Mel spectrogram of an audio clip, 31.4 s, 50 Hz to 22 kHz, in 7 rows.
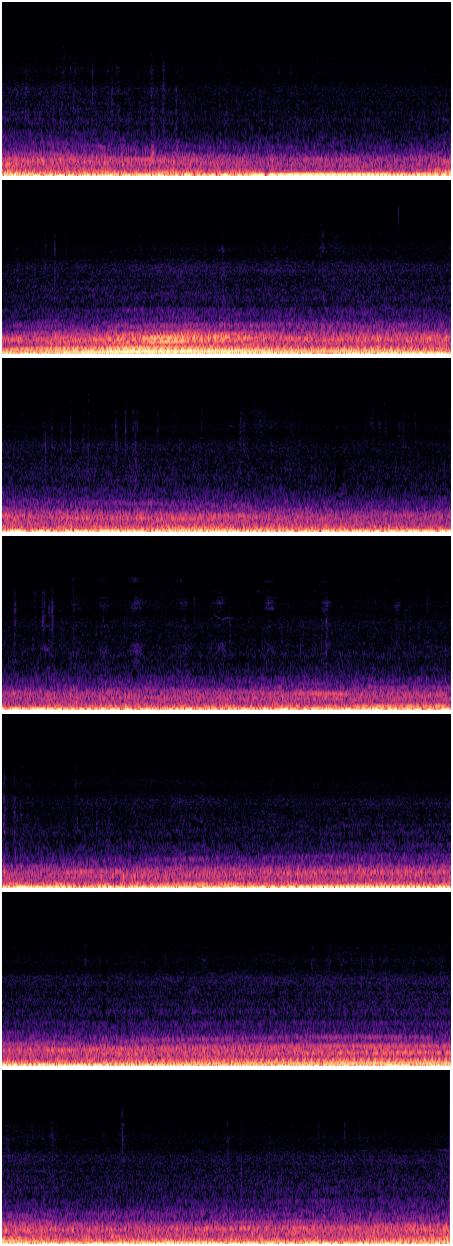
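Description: Mercedes-Benz SLK 55 AMG's V8 engine rumbling at town speed, heard from a dashcam on the car, with tyre and road noise underneath. The engine note rises in pitch twice, early on and again near the end, as the car pulls away and accelerates.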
